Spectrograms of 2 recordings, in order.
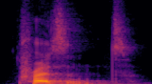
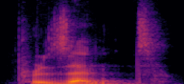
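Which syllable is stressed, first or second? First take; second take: first; second. First: The stress is on the first syllable. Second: The stress is on the second syllable. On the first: It is used as a noun. "the noun will have its word stress on the first syllable" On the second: It is used as a verb. "with the verb, the stress will fall on the second syllable"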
